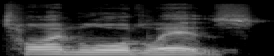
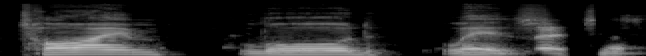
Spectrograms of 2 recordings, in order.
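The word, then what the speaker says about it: timelordles: out and it's at time lord les and it's at time lord les it's not at time lordles but that's exactly the way you'd spell it time lord less there it is at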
